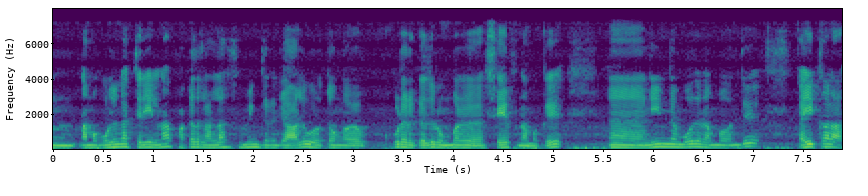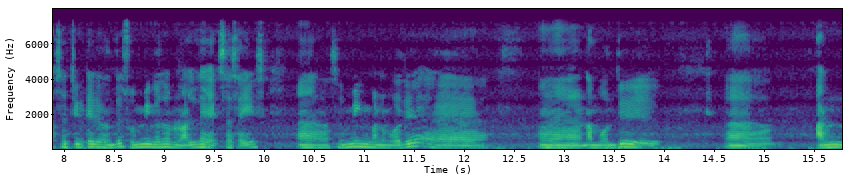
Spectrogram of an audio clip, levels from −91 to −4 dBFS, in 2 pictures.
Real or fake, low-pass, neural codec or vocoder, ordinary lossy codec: real; 7.2 kHz; none; none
